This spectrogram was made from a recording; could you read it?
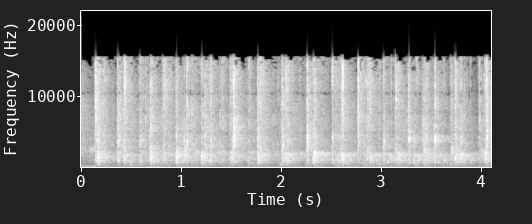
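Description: Audience applause welcoming the new CEO of the Business Book Club fills the whole stretch: dense, steady clapping from many hands, bright and crackly, holding at a fairly even loudness with no voices over it.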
